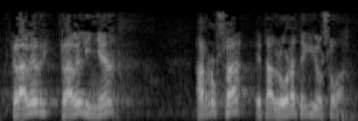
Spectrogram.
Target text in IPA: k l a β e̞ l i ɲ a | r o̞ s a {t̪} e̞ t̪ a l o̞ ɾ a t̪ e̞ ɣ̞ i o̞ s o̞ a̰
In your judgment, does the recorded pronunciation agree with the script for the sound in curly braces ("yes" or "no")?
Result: no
